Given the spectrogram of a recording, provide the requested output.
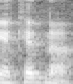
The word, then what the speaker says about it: echidna: Yeah, No, it's an echidna, like a spiny echidna. Yeah. It's basically a hedgehog with a long nose. It's I suppose it's spelled echidna, Yeah. but it's echidna you pronounce it.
